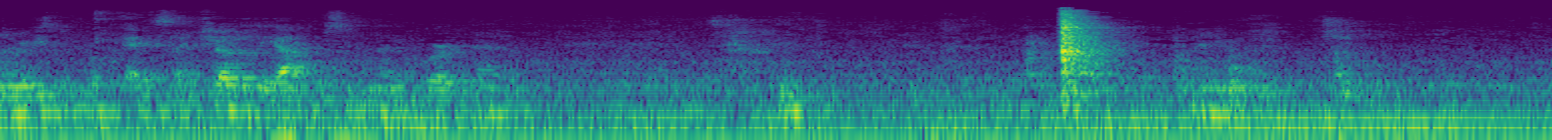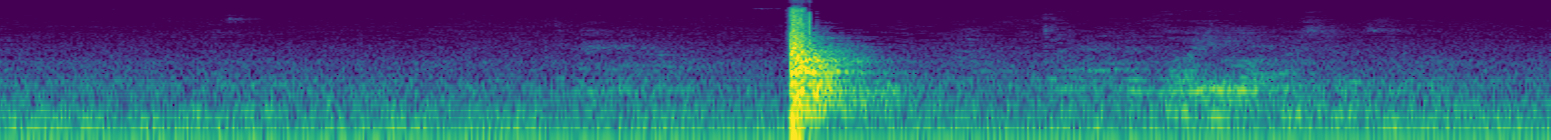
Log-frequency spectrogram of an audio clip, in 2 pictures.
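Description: An elderly man speaks calmly, at a little distance.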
